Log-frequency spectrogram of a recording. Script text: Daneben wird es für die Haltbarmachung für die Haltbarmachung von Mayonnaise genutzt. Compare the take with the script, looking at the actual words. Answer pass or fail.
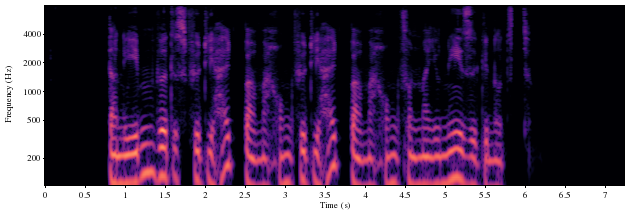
pass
